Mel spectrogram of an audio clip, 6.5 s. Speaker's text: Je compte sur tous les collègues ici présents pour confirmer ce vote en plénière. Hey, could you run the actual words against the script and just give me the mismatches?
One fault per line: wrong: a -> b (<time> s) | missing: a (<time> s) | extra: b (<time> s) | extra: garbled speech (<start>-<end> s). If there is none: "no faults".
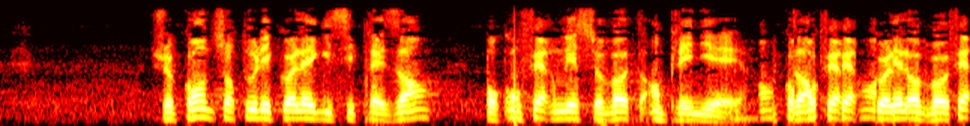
extra: garbled speech (5.0-6.5 s)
